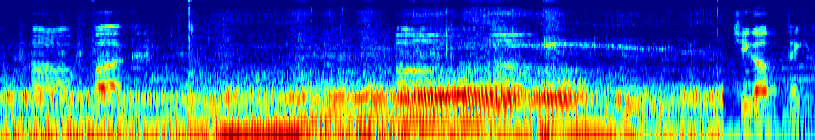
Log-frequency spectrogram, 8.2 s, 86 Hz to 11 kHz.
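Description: A turbocharged Honda Civic running about 20 pounds of boost and around 300 horsepower pulls hard on a highway, its engine loud and rising with clear rev sweeps and a gear change near the end, heard from inside the cabin.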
